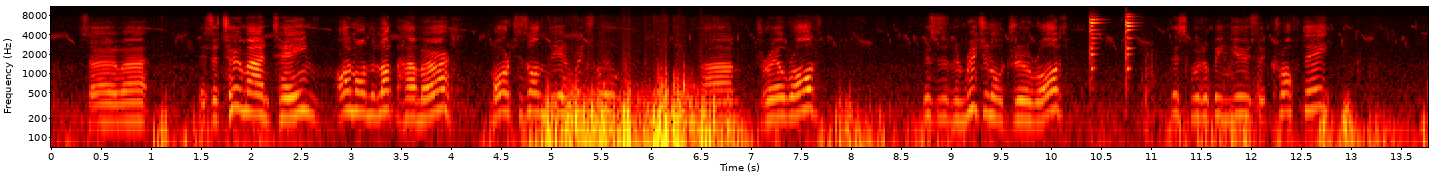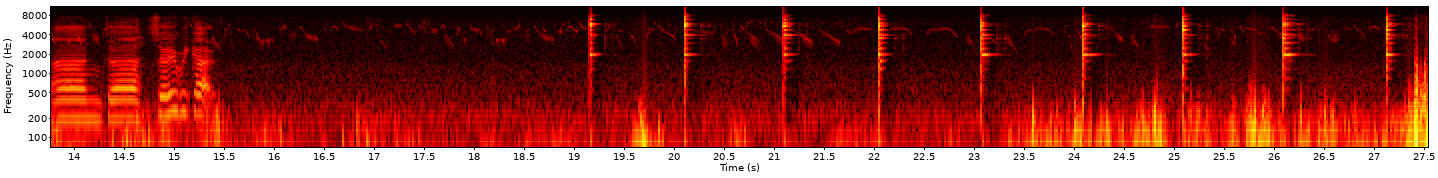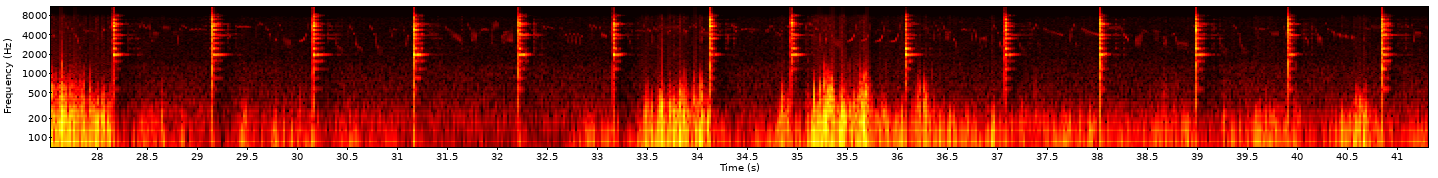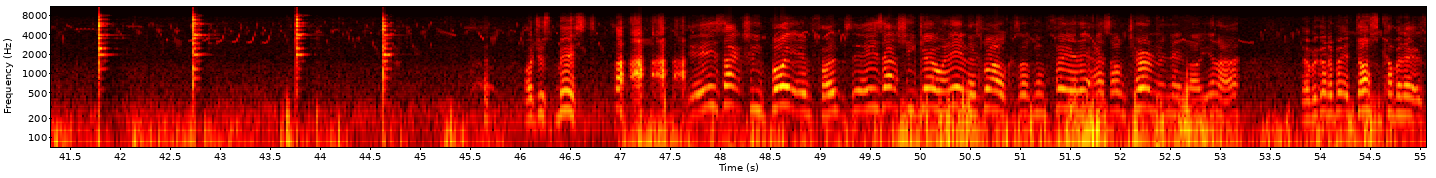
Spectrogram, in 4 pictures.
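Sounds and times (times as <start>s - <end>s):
hammer striking steel rod: 10.4s - 11.0s, 19.2s - 19.4s, 20.1s - 20.4s, 21.1s - 21.4s, 22.0s - 22.3s, 23.1s - 23.3s, 24.1s - 24.4s, 25.1s - 25.4s, 26.1s - 26.4s, 27.1s - 27.4s, 28.2s - 28.4s, 29.2s - 29.4s, 30.2s - 30.4s, 31.2s - 31.4s, 32.2s - 32.5s, 33.2s - 33.4s, 34.1s - 34.4s, 35.0s - 35.2s, 36.1s - 36.3s, 37.1s - 37.3s, 38.0s - 38.3s, 39.0s - 39.2s, 39.9s - 40.1s, 40.9s - 41.1s, 41.8s - 42.0s, 42.8s - 43.0s, 43.8s - 44.0s, 44.6s - 44.9s.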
